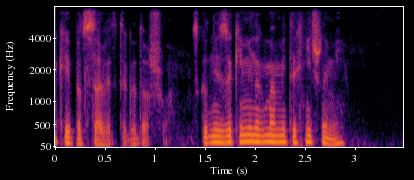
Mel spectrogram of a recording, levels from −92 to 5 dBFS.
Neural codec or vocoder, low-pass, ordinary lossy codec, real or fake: none; 7.2 kHz; Opus, 16 kbps; real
